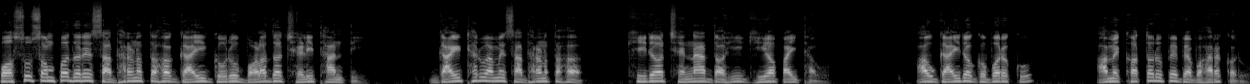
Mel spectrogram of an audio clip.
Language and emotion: Odia, neutral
